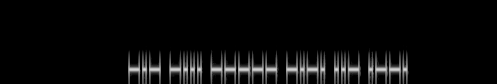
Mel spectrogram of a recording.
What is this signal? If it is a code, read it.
Morse code, heard as a keyed tone, about 34 wpm, 700 Hz. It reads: KB0CUP
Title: USA Call Signs Repeated 3x 35wpm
